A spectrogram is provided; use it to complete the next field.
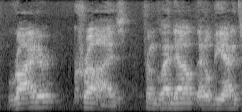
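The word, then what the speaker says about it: Kriese: This kid's name is, and it sounds like the word rise. It's Ryder Cries, K-R-I-S-E.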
